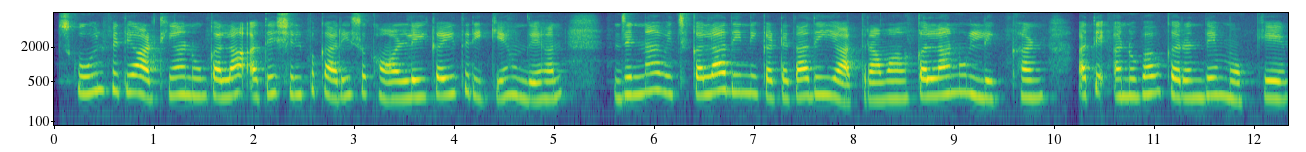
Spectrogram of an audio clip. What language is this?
Punjabi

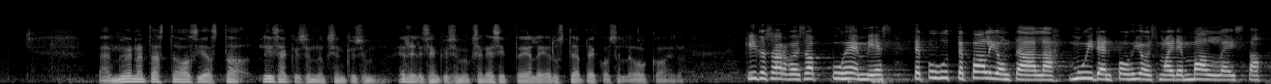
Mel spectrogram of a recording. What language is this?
Finnish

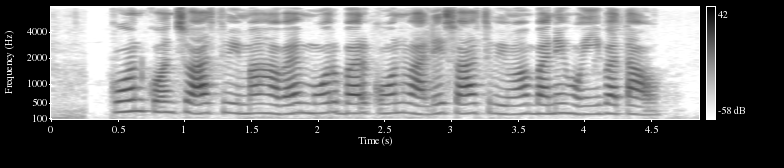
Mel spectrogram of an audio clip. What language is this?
Chhattisgarhi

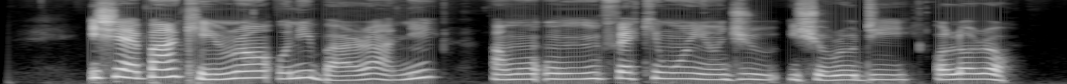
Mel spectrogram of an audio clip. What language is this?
Yoruba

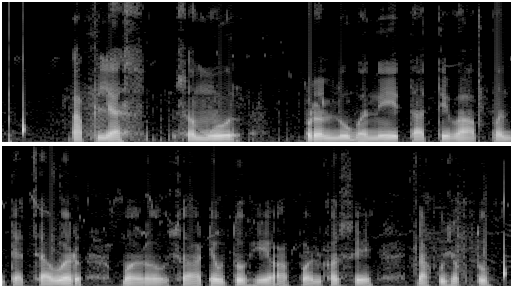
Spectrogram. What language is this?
Marathi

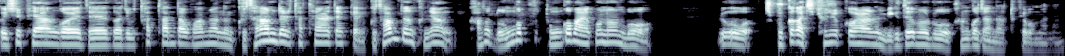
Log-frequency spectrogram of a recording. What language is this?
Korean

